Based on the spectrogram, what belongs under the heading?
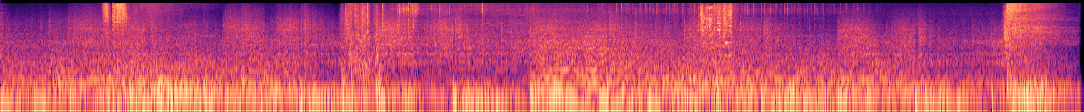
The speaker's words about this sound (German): So, ich habe hier nochmal einfach so zum Hören nochmal diese Präsentation, wie dieser Ferrari aus dem LKW fährt. Fahr ab.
